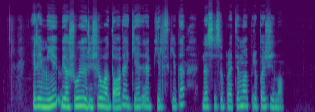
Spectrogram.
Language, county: Lithuanian, Utena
